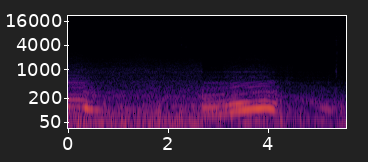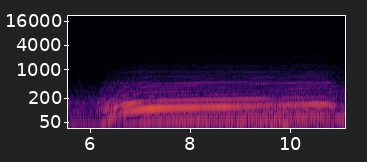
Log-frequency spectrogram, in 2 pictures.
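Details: 2006 Lexus GS300 dual exhaust, driving clips; deep, loud blatting drone that swells pulling away and eases between shifts; bad exhaust leak, later needing welding.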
